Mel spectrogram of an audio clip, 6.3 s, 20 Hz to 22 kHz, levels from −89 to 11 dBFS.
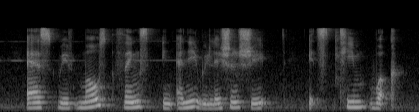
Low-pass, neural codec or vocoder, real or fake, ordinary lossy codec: none; none; real; none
